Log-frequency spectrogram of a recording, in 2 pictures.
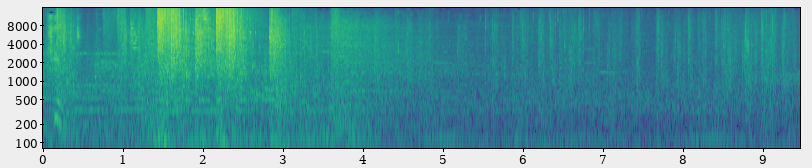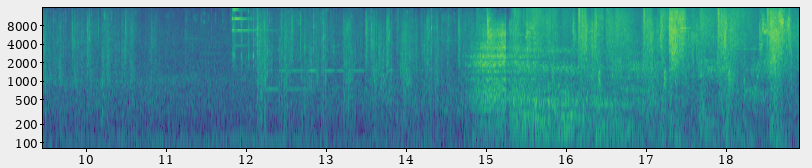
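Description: Video game battle effects clash and crackle.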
